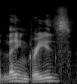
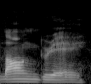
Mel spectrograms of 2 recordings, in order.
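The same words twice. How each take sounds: First: Langres with the final s sounded; own habitual pronunciation. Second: Langre with no s sound at the end; Langre, drawn out, no final s; proper pronunciation. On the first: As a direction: end Langres on an audible s. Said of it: "although I say Langres". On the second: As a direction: say Langre slowly, ending on an open vowel. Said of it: "I think is how it's pronounced". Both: Shown as a demonstration.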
